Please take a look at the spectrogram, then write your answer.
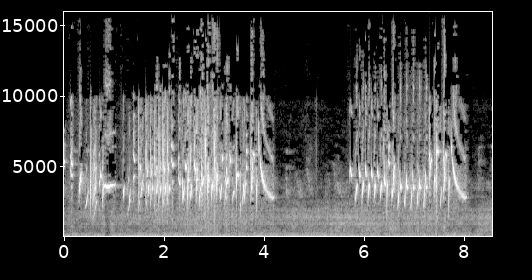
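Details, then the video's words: European goldfinch singing the Tizi Ouzou style of Algerian song, kept to train young birds; rapid tinkling twittering bursts of high, buzzy and liquid notes with fast trills, a pause, then a second excited twittering phrase. "تغريد حسون تيزي وزو (كامل المقامات)"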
